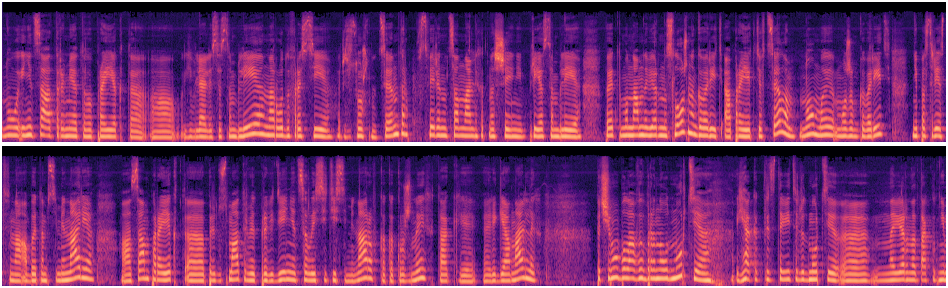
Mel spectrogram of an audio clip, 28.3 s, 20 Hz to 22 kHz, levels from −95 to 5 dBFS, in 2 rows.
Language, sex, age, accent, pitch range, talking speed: Russian, female, 20-39, native, 185-220 Hz, 120 wpm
